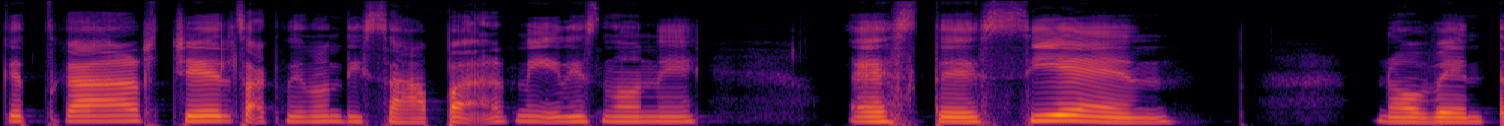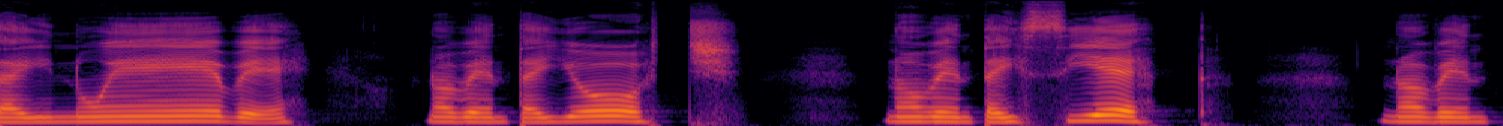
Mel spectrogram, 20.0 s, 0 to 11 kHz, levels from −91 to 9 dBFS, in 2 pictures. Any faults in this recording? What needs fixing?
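The whole recording plays back at a wrong sample rate, so the speech runs slow at 0.689 of its proper speed and sits about 6.5 semitones low. Both effects come from one cause: samples are being clocked out more slowly than they were captured, which fits material recorded at 32 kHz but played at 22 kHz without conversion. What separates this from a pitch-shift or time-stretch fault is that tempo and pitch fall together by the same ratio, with no smearing or warbling. To prevent it, tag the file with its true rate and resample explicitly whenever the playback rate differs.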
